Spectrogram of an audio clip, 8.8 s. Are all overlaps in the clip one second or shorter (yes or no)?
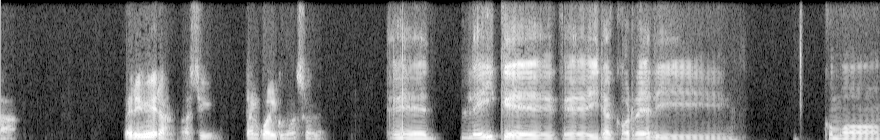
yes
